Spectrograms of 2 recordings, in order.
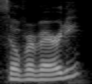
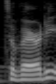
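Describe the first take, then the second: First: The syllable 'ver' is said twice in a row. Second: The syllable 'ver' is said only once. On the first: The speaker calls it right. "It's Silver Verity" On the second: The speaker calls it wrong. "I've apparently been mispronouncing the whole time"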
